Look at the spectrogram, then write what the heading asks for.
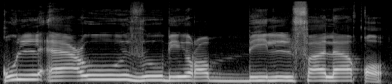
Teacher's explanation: শেষে একটু বাউন্সের মতো, একটা ধাক্কার মতো, এটি হচ্ছে কলকলা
